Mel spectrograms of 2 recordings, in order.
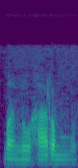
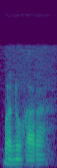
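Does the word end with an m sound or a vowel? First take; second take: m sound; vowel. First: The word ends with an added m sound. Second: The word ends with a plain vowel. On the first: The speaker calls it wrong. "Jangan dikasih M" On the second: The speaker calls it right. "Tidak ada M-nya di sana"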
